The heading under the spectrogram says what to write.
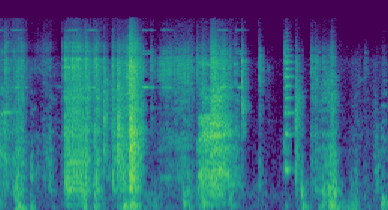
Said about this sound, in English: I bought this stopwatch, and I can't figure out how to get the alarm to stop on it. I really lost the instructions, so that's interesting.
